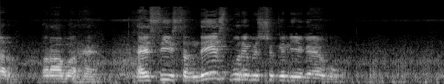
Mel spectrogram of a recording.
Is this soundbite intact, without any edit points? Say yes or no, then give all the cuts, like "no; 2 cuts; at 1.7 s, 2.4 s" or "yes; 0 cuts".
no; 1 cut; at 1.1 s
